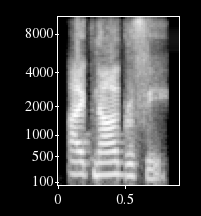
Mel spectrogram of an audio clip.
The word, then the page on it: ichnography: Indian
